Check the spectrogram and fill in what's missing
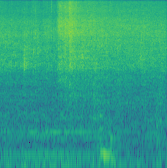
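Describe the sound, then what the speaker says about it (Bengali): Fish frying in a pan, a loud, steady close sizzle and hiss that swells briefly partway through, with no voices. "প্রথমে মাছটা ভালো করে ফ্রাই করব"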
